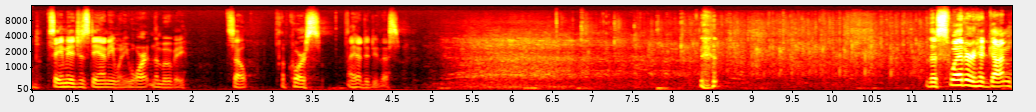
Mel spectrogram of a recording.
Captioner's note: audience laughing and applauding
